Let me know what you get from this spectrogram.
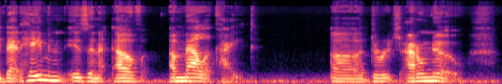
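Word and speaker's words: Amalekites: A dash I'm spelling it fanatic. Phonetic phonetically. A- m a l e d- k i tes. Anybody still like kites? You know, fly the kite, take a kite.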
